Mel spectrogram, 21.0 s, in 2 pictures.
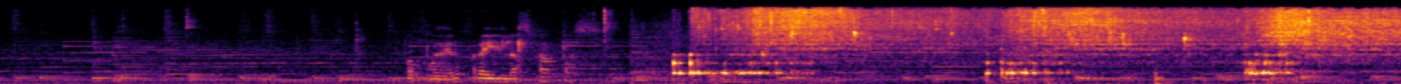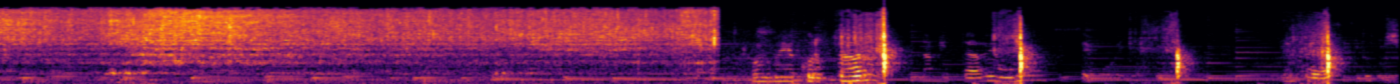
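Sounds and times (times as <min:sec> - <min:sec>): potatoes sizzling in hot oil: 0:05.1 - 0:15.9.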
